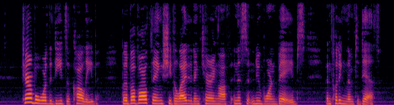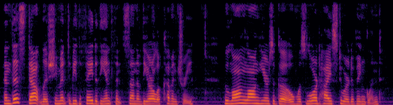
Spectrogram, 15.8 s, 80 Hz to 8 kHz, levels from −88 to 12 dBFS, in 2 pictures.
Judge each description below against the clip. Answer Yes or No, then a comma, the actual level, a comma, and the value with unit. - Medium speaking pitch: No, high, 200 Hz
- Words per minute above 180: Yes, average, 200 wpm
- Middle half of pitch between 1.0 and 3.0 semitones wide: Yes, average, 2.7 semitones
